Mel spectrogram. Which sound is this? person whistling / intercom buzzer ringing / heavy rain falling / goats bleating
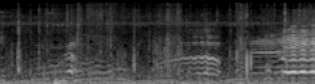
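goats bleating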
